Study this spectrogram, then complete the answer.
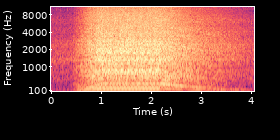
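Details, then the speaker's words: Fuel-injected Honda Winner V1 (2015–2018) that had severe throttle hesitation, blamed on a faulty sensor. After repair it revs smoothly to full throttle without stumbling and drops back cleanly; normal full-throttle rev. "Đã không còn bị hụt ga nữa tôi kéo lại một lần nữa anh em nhé"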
